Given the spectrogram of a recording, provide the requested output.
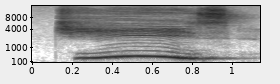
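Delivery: loud, high outburst; exploding. Acted. Alan exploding at Tom's choice, loud high outburst. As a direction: burst out in disbelief. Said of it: "exploded Alan".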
